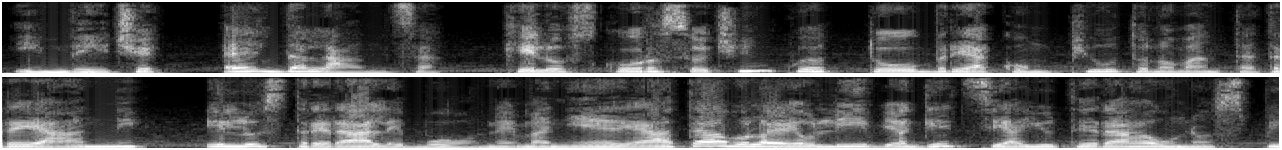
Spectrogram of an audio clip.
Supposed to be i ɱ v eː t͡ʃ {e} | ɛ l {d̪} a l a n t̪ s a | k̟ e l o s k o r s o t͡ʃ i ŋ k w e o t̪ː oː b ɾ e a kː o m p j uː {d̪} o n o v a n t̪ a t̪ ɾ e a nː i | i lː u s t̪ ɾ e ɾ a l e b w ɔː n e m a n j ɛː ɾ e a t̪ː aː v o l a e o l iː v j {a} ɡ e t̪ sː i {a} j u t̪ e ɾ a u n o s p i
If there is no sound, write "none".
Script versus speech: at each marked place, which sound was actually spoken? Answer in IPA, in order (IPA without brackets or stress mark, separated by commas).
e, d̪, t̪, a, a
